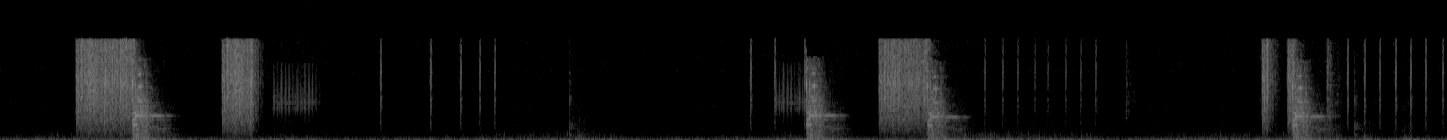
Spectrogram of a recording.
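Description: A welding tool hisses in short bursts.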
